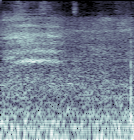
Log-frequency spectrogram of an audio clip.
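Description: Steady background hiss and low hum of room noise between sentences, with no distinct event.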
